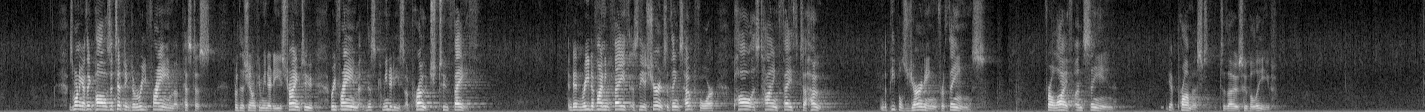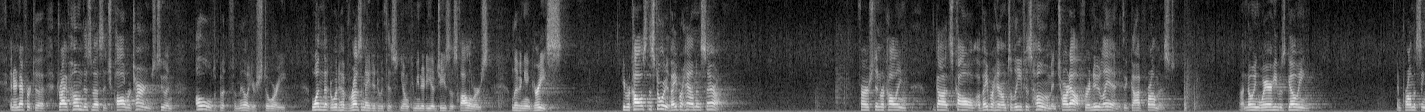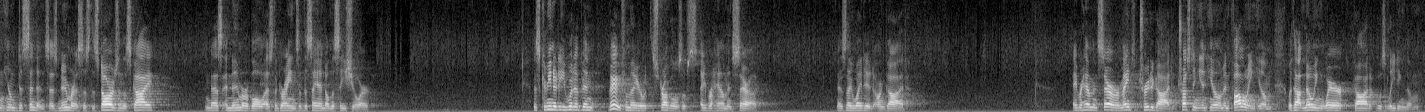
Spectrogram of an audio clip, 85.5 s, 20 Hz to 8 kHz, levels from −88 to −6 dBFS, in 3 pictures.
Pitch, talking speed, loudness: 170 Hz, 130 wpm, -23 LUFS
